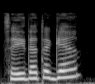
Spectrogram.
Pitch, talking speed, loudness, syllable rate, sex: 295 Hz, 190 wpm, -14 LUFS, 5.6 syllables/s, female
